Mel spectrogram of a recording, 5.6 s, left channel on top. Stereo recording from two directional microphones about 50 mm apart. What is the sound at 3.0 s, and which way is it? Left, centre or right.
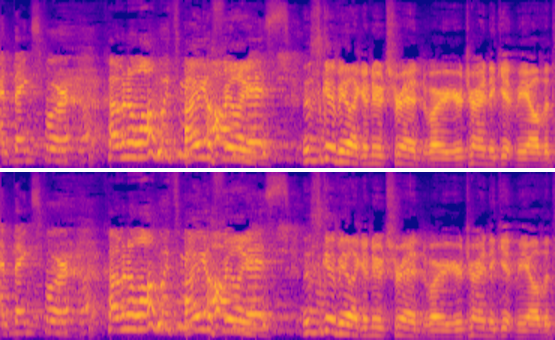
A man's voice, centre.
